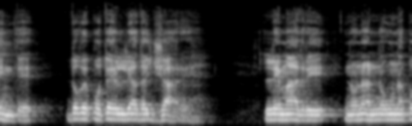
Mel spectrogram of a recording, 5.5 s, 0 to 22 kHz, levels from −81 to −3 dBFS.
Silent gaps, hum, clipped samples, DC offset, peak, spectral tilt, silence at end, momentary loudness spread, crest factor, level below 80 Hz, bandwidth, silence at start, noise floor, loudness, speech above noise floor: none; none; under 0.1%; under 0.1%; 0 dBFS; -4.5 dB/octave; 0 s; 12 LU; 18 dB; -70 dBFS; 17.5 kHz; 0 s; -65 dBFS; -17 LUFS; 48 dB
